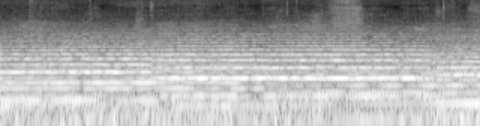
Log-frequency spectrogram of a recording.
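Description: Brass ensemble, most likely the marching band's horns, playing a slow piece of long held chords that change every second or so.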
